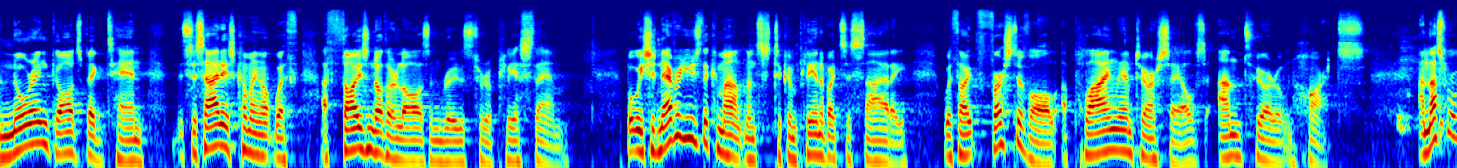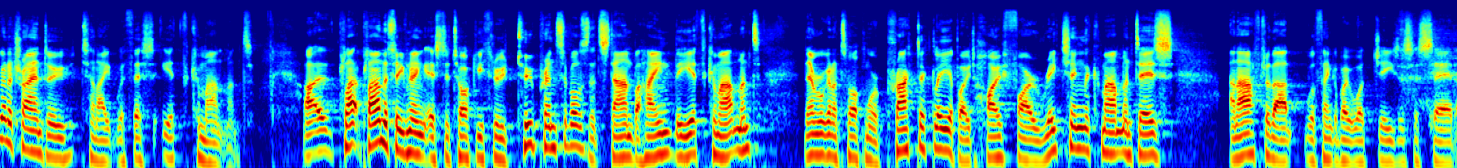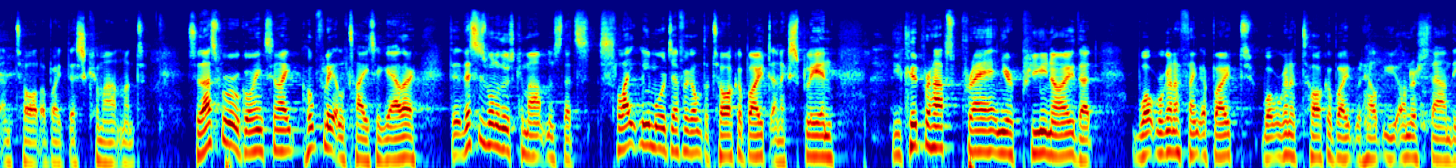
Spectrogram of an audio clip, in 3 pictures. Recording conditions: large echoing room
